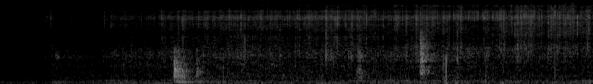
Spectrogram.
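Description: A green gram dosa cooks on a pan with a low, steady sizzle that slowly grows, with a few faint scrapes and taps from a spatula.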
